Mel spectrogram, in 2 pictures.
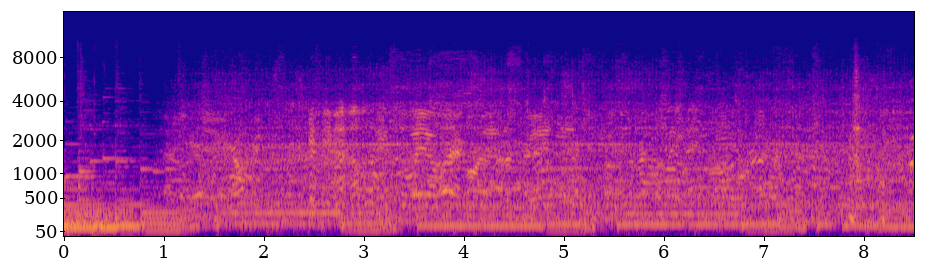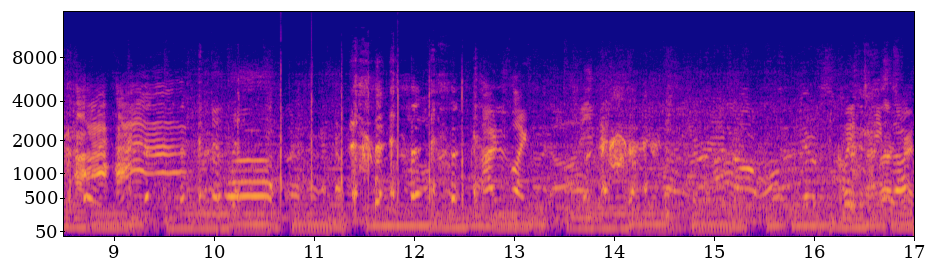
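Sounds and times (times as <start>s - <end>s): people chattering: 1.0s - 17.0s.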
